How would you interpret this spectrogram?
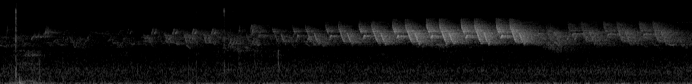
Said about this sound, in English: I'm actually hearing two ovenbirds. I will try to walk a little bit closer. They're still active and singing. They're still busy with their nesting. Ovenbirds are fairly common. That's their teacher, teacher, teacher, teacher song,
